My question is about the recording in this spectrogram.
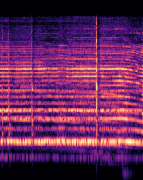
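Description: Pansori singers holding one long note together, the pitch starting to sag near the end, with a few sharp knocks of a buk barrel drum's stick marking the rhythm.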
